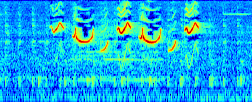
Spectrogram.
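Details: Clear whistled song of a cinereous tit used as a lure: rapid two-part phrases, a sharp high note then a looping lower note, repeated about five times over a soft steady mechanical ticking.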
